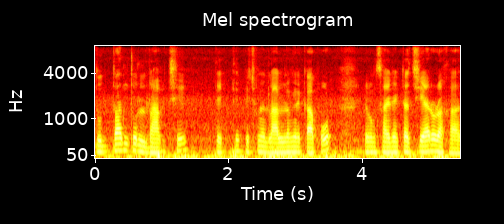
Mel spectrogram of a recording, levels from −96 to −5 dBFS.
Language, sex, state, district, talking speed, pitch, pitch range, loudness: Bengali, male, West Bengal, North 24 Parganas, 155 wpm, 105 Hz, 100-115 Hz, -18 LUFS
